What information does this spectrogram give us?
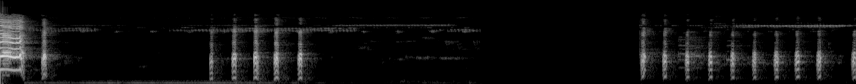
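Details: Cackle of a red junglefowl hen: a loud harsh squawk, a short burst of clipped clucks, a silent stretch, then a steady series of sharp clucks, with a thin high insect drone behind.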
